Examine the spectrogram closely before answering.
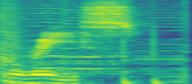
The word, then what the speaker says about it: Gris: now found out that Gris is supposedly pronounced gree and I don't think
